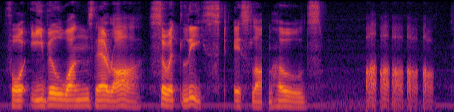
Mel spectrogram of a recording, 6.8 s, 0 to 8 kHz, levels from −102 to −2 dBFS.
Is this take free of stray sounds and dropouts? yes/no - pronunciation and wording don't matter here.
no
